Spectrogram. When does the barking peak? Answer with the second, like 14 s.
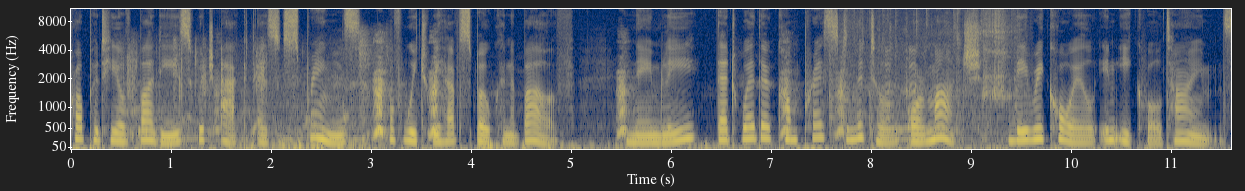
3 s.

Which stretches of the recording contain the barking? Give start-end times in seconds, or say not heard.
1.4-8.5.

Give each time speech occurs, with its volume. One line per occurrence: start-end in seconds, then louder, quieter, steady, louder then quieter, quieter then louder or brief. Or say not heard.
0.0-11.5 steady.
